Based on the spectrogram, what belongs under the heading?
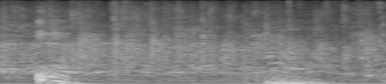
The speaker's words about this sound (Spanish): Y estoy aquí y quiero pedir un aplauso a las mujeres paraguayas en la persona de estas diputadas del Paraguay.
